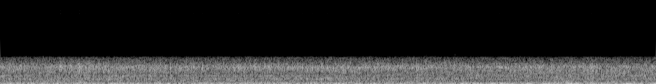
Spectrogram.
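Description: Skateboard wheels grind along a concrete ledge.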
